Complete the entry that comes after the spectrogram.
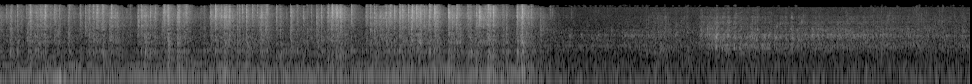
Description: A small fluttery vibration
